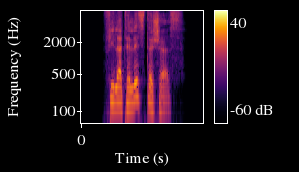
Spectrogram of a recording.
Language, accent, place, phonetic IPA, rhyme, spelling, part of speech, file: German, Germany, Berlin, [filateˈlɪstɪʃəs], -ɪstɪʃəs, philatelistisches, adjective, De-philatelistisches.ogg
- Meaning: strong/mixed nominative/accusative neuter singular of philatelistisch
